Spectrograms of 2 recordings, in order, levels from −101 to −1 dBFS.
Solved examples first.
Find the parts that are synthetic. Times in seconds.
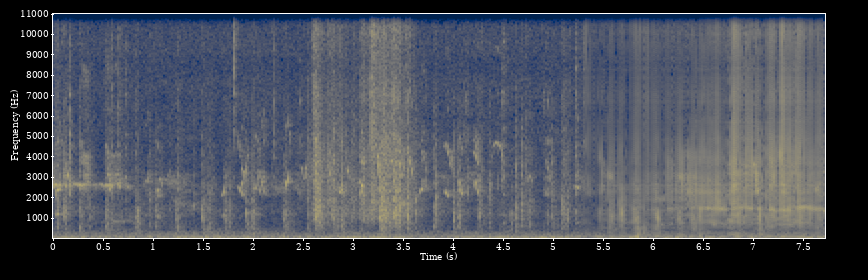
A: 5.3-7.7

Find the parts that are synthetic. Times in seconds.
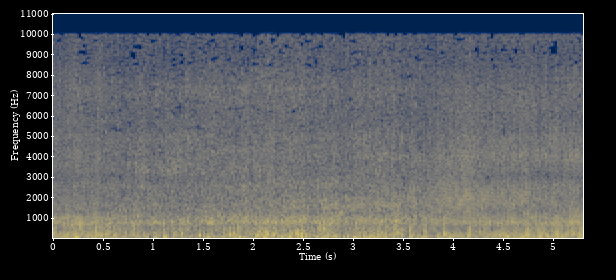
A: 0.0-0.5; 3.7-5.3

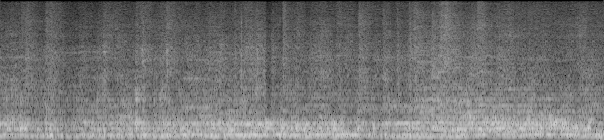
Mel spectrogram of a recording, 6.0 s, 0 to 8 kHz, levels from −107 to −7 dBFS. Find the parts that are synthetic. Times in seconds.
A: 0.0-1.3; 2.0-6.0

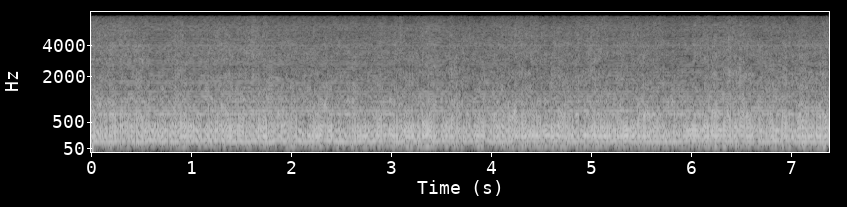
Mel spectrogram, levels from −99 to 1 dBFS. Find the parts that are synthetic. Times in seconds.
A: 0.0-7.4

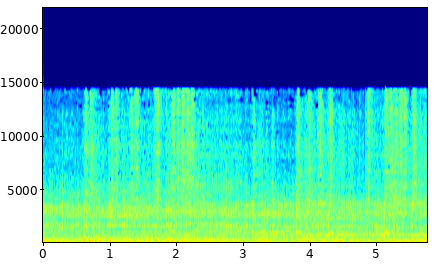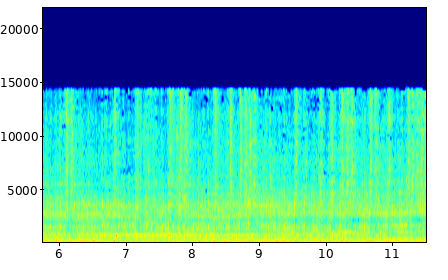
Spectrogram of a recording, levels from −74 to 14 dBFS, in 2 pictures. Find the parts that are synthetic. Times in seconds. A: none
